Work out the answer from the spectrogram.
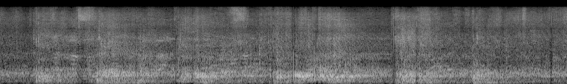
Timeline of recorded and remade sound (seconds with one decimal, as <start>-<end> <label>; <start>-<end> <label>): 0.0-1.1 recorded; 1.1-2.1 remade; 2.1-2.8 recorded; 2.8-4.0 remade; 4.0-5.7 recorded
